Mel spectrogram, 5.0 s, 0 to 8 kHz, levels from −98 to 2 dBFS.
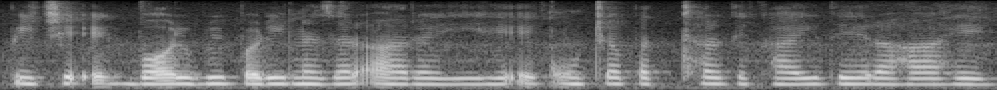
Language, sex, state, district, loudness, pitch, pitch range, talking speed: Hindi, female, Madhya Pradesh, Bhopal, -18 LUFS, 200 Hz, 195-205 Hz, 190 wpm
